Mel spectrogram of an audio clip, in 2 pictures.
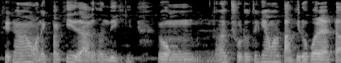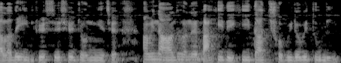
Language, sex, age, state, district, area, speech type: Bengali, male, 18-30, West Bengal, Birbhum, urban, spontaneous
